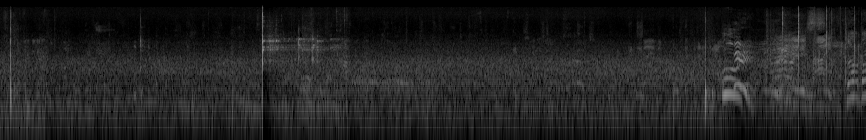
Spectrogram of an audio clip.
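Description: Baseball popping into the catcher's mitt just after the start, then steady ballpark background noise with a single sharp, ringing crack about five seconds in. Near the end another pitch smacks into the mitt and is followed at once by players' voices calling out.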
